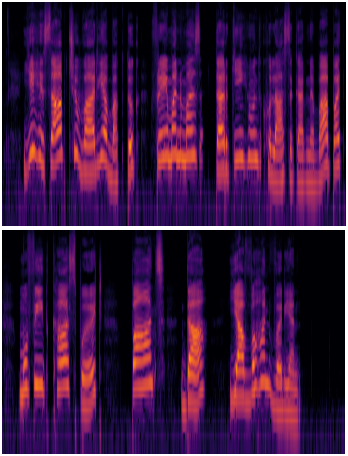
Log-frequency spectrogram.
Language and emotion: Kashmiri, neutral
